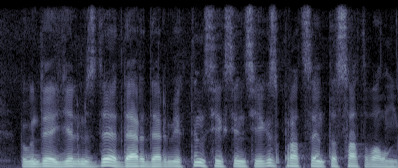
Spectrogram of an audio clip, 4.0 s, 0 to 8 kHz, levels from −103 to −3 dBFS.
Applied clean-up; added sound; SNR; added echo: none; none; none; none.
